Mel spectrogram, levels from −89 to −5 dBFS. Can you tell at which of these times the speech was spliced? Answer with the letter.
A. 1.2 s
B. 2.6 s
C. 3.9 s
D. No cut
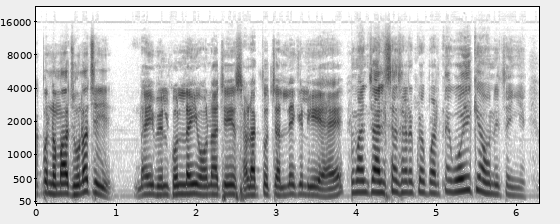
C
